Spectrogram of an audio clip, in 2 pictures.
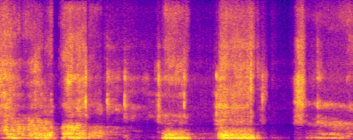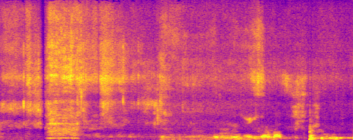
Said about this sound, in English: There's just a tiny little bit of water in there. All right. I'll do it. So apparently Ovation wants me to fill up the water tub, which is fine.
